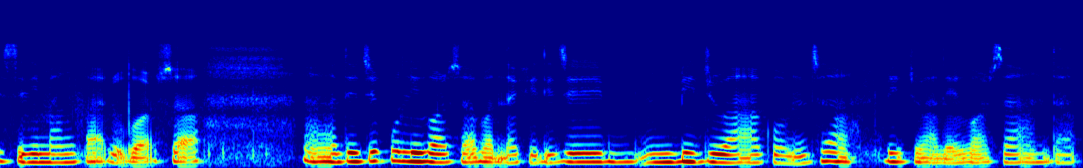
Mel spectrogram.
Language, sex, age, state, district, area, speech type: Nepali, male, 60+, West Bengal, Kalimpong, rural, spontaneous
